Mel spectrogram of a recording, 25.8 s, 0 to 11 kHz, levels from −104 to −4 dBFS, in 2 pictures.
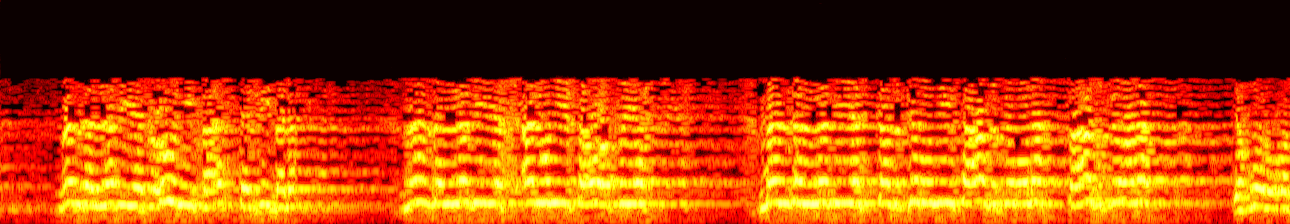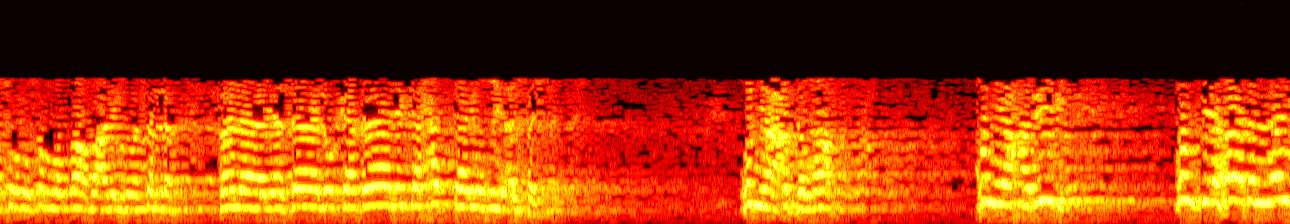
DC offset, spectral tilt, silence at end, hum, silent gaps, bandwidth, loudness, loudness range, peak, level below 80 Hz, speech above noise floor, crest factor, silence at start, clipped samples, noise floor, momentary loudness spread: under 0.1%; -10.5 dB/octave; 0 s; none; none; 3.4 kHz; -19 LUFS; 4 LU; -4 dBFS; -56 dBFS; 36 dB; 16 dB; 0 s; under 0.1%; -54 dBFS; 16 LU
